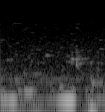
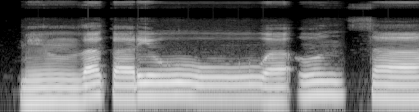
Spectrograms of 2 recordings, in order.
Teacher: Jadi apabila ada nun mati dan tanwin ketemu dengan yang 4 itu maka dibaca idgham biwunnah. Cara membacanya ditahan serta dengung.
